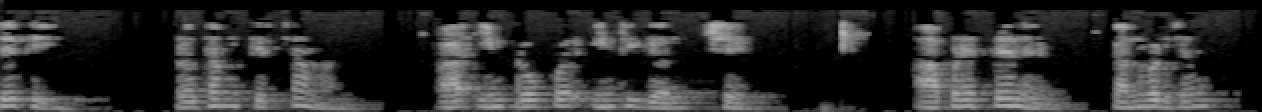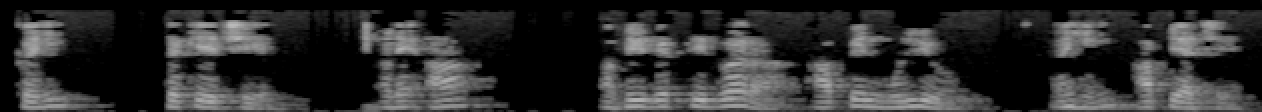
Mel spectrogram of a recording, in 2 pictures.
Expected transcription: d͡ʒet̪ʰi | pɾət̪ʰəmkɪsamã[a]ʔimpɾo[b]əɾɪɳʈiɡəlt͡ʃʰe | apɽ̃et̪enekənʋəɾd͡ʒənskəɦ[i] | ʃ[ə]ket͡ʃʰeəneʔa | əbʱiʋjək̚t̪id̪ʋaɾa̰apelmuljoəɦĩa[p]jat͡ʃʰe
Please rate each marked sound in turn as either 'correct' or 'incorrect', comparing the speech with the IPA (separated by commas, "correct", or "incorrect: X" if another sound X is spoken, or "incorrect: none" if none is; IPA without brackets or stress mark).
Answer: correct, incorrect: p, correct, correct, correct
